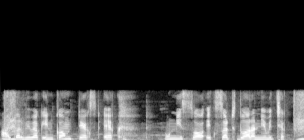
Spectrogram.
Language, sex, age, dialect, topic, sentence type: Magahi, female, 18-24, Northeastern/Surjapuri, banking, statement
